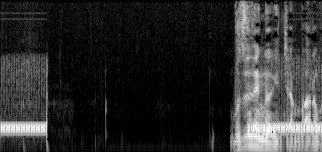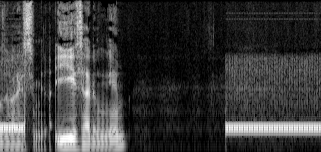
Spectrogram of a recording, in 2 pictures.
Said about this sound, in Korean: 자 지금 전화 가고 있는데요. 괜찮습니다. 편하게 생각하세요.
